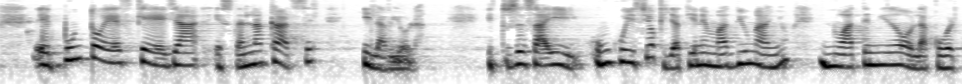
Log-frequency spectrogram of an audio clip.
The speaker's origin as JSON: {"language": "Spanish", "country": "Costa Rica", "said": "tal vez para nosotros como costarricenses decimos"}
